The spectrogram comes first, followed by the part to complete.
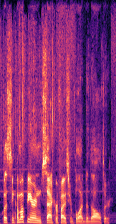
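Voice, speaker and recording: A man's voice: mid-range voice, animated, fast talker, faint music behind. A man bantering with friends over a game, in a dramatic mock-grumpy way. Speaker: gaming stream co-player. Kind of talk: casual gaming banter.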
